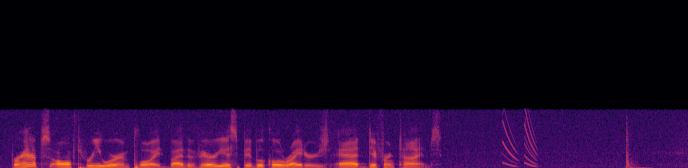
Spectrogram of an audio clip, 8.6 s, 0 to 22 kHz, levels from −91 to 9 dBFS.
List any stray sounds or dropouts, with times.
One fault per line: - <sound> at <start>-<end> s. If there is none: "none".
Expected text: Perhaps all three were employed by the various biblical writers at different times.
- chirp at 6.3-6.7 s
- thud at 7.8-8.2 s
